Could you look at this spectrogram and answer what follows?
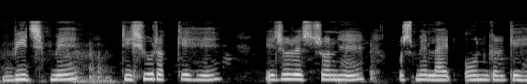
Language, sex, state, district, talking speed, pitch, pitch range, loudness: Hindi, female, Arunachal Pradesh, Papum Pare, 145 wpm, 220 Hz, 210-230 Hz, -15 LUFS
